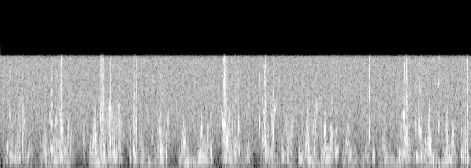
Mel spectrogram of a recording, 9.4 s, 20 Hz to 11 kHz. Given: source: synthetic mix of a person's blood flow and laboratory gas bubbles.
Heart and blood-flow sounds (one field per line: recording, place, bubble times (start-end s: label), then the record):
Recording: Doppler ultrasound of blood flow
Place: precordium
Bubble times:
0.11-0.52 s: bubbles
0.97-1.29 s: bubbles
1.38-1.44 s: bubbles
1.65-1.72 s: bubbles
1.97-2.46 s: bubbles
2.58-2.77 s: bubbles
3.02-3.07 s: bubbles
3.15-3.40 s: bubbles
4.18-4.28 s: bubbles
4.41-4.84 s: bubbles
5.14-5.54 s: bubbles
5.62-5.89 s: bubbles
5.96-6.08 s: bubbles
6.22-6.37 s: bubbles
6.58-6.79 s: bubbles
7.35-7.51 s: bubbles
8.04-8.24 s: bubbles
8.27-8.53 s: bubbles
8.76-8.80 s: bubbles
9.21-9.41 s: bubbles
From the record:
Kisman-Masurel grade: 242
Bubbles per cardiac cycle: several, 3 to 8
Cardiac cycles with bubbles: 100%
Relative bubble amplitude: moderate (0.250 to 0.450)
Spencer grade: 3 (all of the cardiac periods contain showers or single bubble signals, but not dominating or overriding the cardiac motion signals)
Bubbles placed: only in the low amplitude regions of the cardiac cycle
